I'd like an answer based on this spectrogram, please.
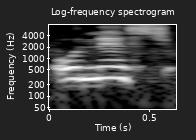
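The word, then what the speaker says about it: honest: अब यहां पे एच है तो आप बोलेंगे कि ए आना चाहिए। बट नो अगर हम ऑनेस्ट को प्रोनाउंस करते हैं तो इसकी जो प्रोनाउंसिएशन है वो ओ है। ऑनेस्ट ओ की आवाज आती है। ओ की साउंड आती है।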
